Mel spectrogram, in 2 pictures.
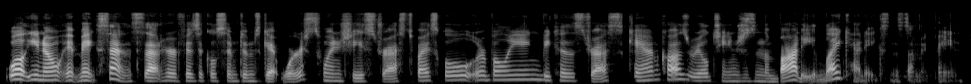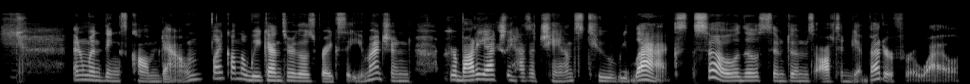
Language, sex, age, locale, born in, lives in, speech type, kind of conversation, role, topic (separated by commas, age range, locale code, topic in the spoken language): English, female, 40-44, en-US, United States, United States, read, expert-assistant, expert, What are the effects of bullying on mental and physical health?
